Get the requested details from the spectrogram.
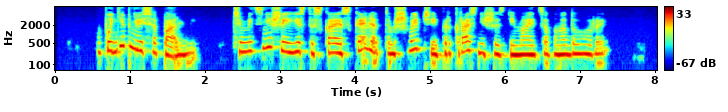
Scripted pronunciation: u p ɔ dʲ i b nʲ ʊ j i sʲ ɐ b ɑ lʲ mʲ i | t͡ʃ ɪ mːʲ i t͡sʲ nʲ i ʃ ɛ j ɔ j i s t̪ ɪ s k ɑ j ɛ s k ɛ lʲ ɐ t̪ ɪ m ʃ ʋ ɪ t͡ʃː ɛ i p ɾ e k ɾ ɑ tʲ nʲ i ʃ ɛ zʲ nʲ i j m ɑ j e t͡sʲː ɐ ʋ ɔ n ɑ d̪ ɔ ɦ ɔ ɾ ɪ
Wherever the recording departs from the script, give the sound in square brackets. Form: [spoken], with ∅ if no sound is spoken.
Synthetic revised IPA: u p ɔ dʲ i b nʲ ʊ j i sʲ ɐ [p] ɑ lʲ mʲ i | t͡ʃ ɪ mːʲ i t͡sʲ nʲ i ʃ ɛ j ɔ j i s t̪ ɪ s k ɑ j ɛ s k ɛ lʲ ɐ t̪ ɪ m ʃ ʋ ɪ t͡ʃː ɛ i p ɾ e k ɾ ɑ [sʲ] nʲ i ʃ ɛ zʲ [dʲ] i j m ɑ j e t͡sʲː ɐ ʋ ɔ n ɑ d̪ ɔ ɦ ɔ ɾ ɪ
